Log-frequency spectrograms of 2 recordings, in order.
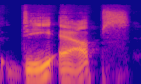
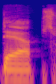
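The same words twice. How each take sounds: First: The D is said as a separate letter. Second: The D is blended into one syllable. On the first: The speaker calls it right. "the correct pronunciation is dApps, and it's kind of like email" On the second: The speaker calls it wrong. "when we call it dApps, we're kind of disrespecting the the name"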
